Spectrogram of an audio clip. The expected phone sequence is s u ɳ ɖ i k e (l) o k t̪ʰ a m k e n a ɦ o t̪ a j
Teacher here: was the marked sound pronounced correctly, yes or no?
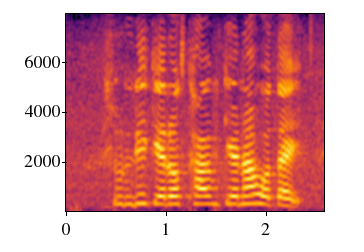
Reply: no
